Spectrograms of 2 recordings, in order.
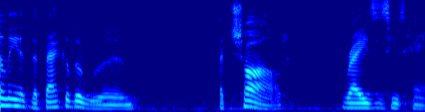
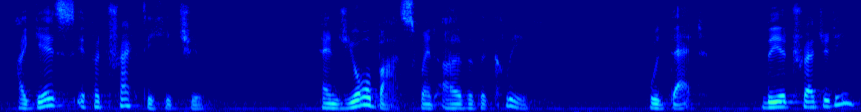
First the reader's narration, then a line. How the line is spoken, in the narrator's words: In a quiet voice, he says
